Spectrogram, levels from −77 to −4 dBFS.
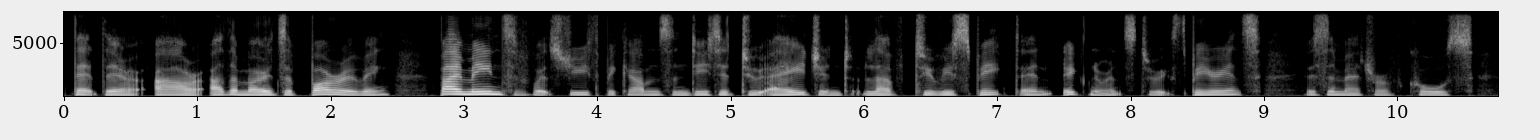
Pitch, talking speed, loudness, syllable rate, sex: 170 Hz, 160 wpm, -22 LUFS, 5.2 syllables/s, female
